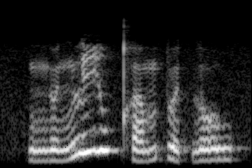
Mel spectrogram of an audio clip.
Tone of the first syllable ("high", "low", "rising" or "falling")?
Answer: rising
